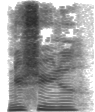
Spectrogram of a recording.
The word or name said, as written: nysynet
